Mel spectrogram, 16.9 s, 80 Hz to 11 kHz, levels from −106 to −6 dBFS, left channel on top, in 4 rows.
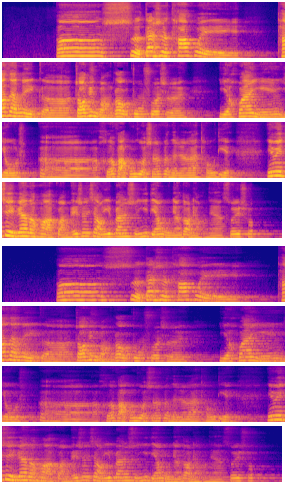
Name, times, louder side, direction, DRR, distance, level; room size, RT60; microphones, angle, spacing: voice 1, 0.8-3.6 4.1-7.1 7.5-12.0 12.5-16.5, left 6 dB, 60° left, 0.4 m, -24 dB
16.0 x 8.3 x 3.3 m
head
